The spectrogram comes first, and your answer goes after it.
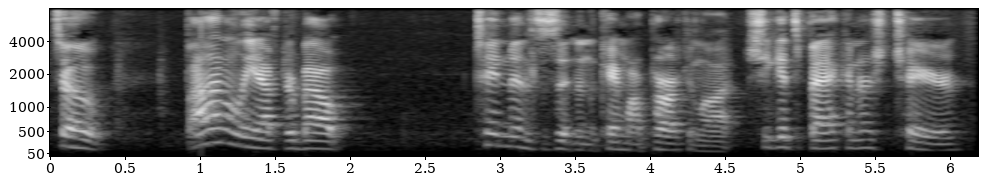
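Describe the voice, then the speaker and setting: A young man in his late teens telling a story in a casual rant, animated and exasperated. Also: fairly high pitch, moderate pace. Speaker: vlogger.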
